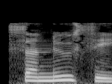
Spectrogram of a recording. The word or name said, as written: Sanusi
